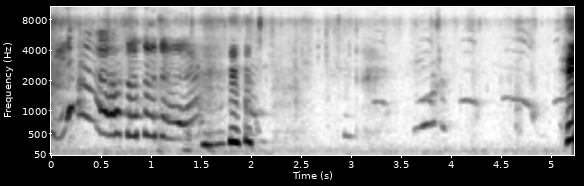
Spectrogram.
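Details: 4.5-week-old puppies on an outing to get used to new noises such as a car ride, tractor and saw: high wavering whines sliding up and down for two seconds, then quiet with a few soft chirps and a sudden yelp at the end.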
